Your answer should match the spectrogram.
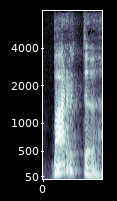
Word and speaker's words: Barth: Barth, nepleteme si ho s Rolandem, Barth, SM, jak se někdy v té výslovnosti se to potom plete.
